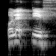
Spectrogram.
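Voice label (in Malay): "kolektif", Malay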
